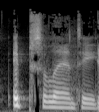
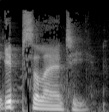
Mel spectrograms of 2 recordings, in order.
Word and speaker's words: Ypsilanti: Let's start with the town that you were born in, because when I saw you were actually born in Ypsilanti, how do you pronounce it? – Ypsilanti. – Ypsilanti.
